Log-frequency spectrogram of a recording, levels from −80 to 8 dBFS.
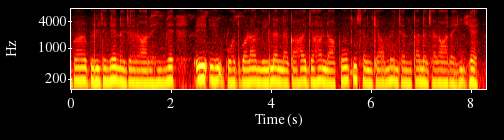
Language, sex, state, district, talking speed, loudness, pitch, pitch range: Hindi, female, Bihar, Purnia, 160 wpm, -18 LUFS, 170 Hz, 165-180 Hz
